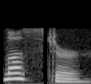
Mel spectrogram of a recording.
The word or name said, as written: luster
